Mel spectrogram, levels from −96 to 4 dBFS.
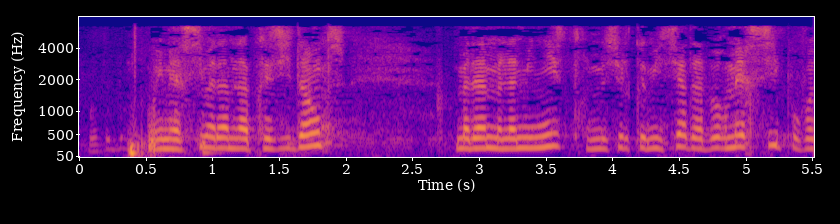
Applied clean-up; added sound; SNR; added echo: none; none; none; none.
